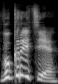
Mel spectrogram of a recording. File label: grenade, human woman fight; Stalker Anomaly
